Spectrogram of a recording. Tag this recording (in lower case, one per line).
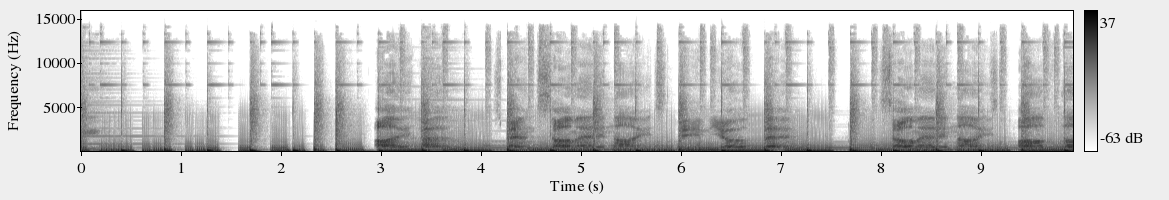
music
